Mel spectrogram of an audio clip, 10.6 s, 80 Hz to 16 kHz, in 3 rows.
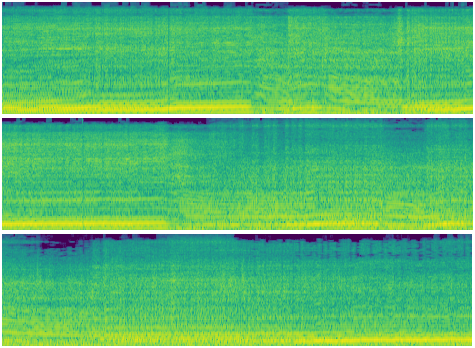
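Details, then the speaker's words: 1995 Honda CR250 two-stroke after float height set to 16 mm: revs climb then stutter and flatten, fine to quarter throttle then bad mid and upper range bog, breaking up; sounds lean, cause not confirmed. "all right the seller wasn't kidding this thing has a pretty bad mid and upper range bog to it you can kind of hear it like breaking up and uh it almost sounds lean to me"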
